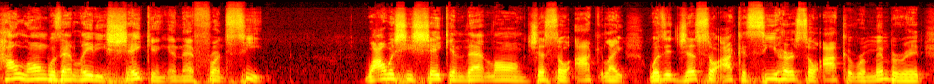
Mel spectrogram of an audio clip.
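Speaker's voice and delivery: ordinary delivery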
